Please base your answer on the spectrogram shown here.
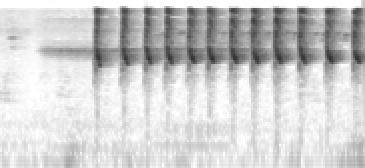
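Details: Cotton tail singing as a training song for competition birds: a thin high whistle leads into a steady run of eleven loud, sharp, evenly spaced chip notes.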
